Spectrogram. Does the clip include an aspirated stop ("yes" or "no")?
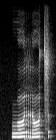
no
